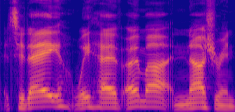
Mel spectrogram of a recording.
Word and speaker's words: Najjarine: we have Omar and Nasser in did I say it right yes you did sir fantastic yes good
